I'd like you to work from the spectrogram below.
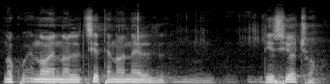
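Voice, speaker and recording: A man's voice: mid-range voice, steady tone, a little slow, a little mellow, in a large hall. A male pastor preaching a sermon, putting questions to his congregation and answering them himself. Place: church.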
